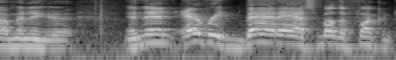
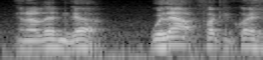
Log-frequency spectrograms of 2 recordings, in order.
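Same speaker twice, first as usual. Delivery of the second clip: normal talking voice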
